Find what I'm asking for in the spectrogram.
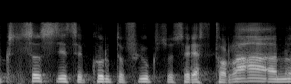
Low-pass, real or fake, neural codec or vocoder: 7.2 kHz; fake; codec, 16 kHz, 0.7 kbps, FocalCodec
